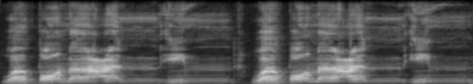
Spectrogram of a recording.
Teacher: يعني تنوين بعدها همزه اظهار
